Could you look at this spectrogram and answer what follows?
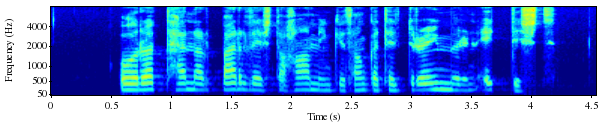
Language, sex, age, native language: Icelandic, male, 11, Icelandic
